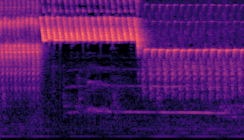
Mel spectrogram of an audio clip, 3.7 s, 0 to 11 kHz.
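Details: A 2016 recording of a Spanish Timbrado canary singing a bright, rapid metallic trill that steps up to a higher, ringing sustained roll, then drops to a softer, lower rattling trill; faint low hum in background.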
